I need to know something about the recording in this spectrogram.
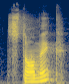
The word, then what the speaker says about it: stomach: kidney Show in stomach o ch em inglês nessas palavras Aqui nós temos um som como se fosse de um k stom estômago Brain Blood aqui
